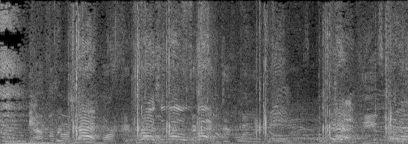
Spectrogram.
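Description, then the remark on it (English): A large protest crowd outside Trump Tower on Fifth Avenue in New York shouts and yells angrily at Donald Trump, many overlapping voices forming a loud, continuous roar with rising and falling chants and no single voice standing out. “But I was involved as the crowd went berserk at Donald Trump.”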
